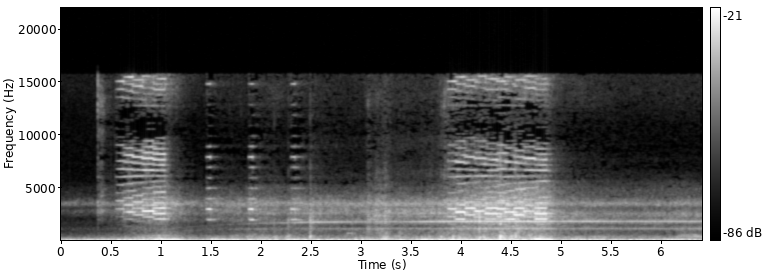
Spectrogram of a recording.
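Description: Faint electronic beeping: two short spells of rapid high chirps, about half a second in and about four seconds in, with a faint steady high whine between and after them.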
